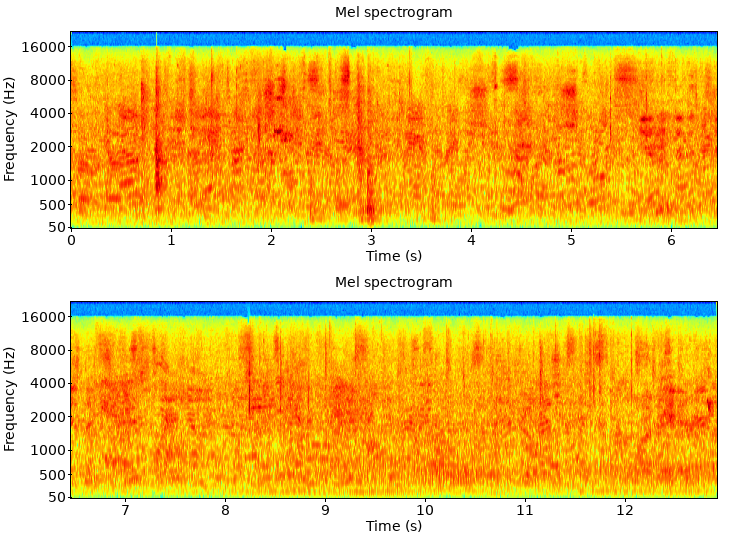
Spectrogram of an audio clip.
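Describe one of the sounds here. A crowd of spectators chatters steadily outdoors.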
